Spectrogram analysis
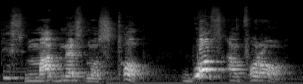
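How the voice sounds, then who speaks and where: A man's voice: high-pitched, huge pitch swings, slow pace, echoey room, soft background music, exaggerated voice. An actor playing a stern king who is outraged at his children's fighting. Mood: angry. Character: angry middle-aged king, stern father.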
